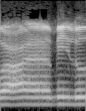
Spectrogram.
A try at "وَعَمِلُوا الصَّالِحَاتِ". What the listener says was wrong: মাশাআল্লাহ, এখানে দেখেন ওয়ামিলু, এই যে আইন জাবার আ টান দিয়ে ফেলেছেন। আইন জাবার আ, এটা হারাকাত রয়েছে। ওয়ামিলু, ওয়ামিলু সলিহাতি।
